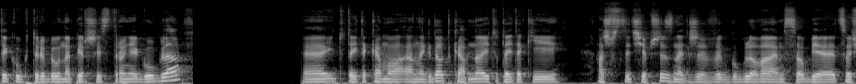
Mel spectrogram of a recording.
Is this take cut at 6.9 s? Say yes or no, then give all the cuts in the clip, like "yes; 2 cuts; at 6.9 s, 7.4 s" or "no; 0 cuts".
yes; 2 cuts; at 4.7 s, 6.9 s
